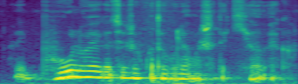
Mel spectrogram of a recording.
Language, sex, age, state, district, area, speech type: Bengali, male, 30-45, West Bengal, North 24 Parganas, rural, spontaneous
